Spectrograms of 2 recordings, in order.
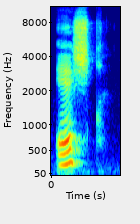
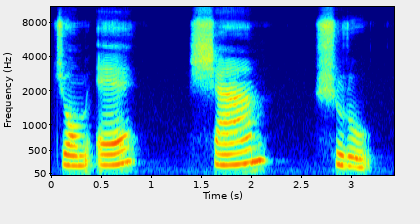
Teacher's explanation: Ain doesn't really have an equivalent sound in English, and in Persian it's very soft, so often you don't even hear it. If we look at our examples, we have ishq, so it just sounds like an eh.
